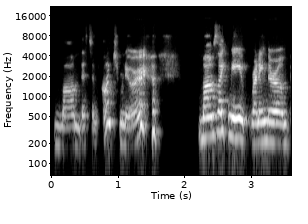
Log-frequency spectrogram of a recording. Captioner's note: chuckling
